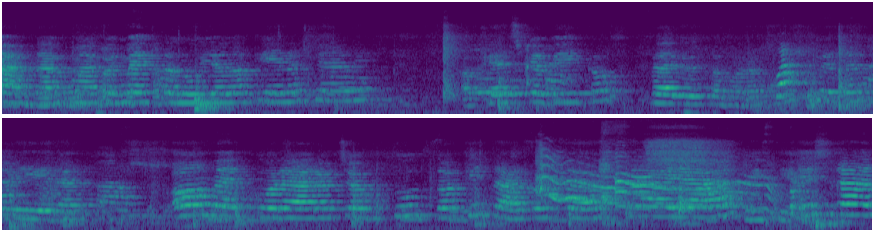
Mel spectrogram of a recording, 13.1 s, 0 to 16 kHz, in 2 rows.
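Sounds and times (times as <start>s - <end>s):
woman making animal-like sung calls: 10.5s - 12.4s.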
